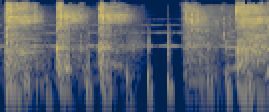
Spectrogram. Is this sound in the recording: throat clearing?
yes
